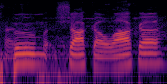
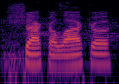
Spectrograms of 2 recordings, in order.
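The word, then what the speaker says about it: boomshakalaka: mispronounce boom shacka lacka its boom Shakalaka not shacka lacka no one would ever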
